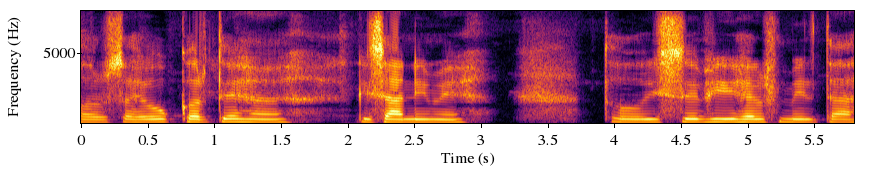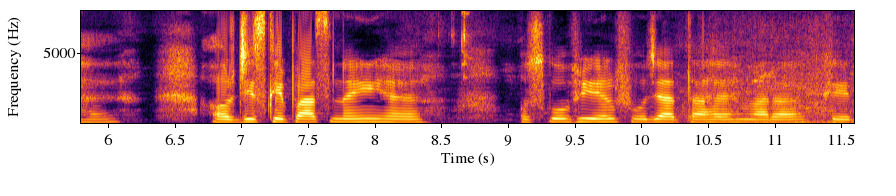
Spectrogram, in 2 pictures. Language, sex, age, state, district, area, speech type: Hindi, female, 30-45, Uttar Pradesh, Ghazipur, rural, spontaneous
